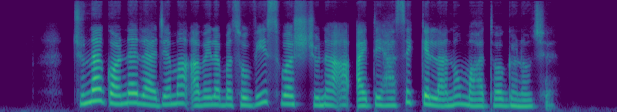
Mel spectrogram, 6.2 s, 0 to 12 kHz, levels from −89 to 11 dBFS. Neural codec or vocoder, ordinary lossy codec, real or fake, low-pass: codec, 24 kHz, 0.5 kbps, DualCodec; none; fake; none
